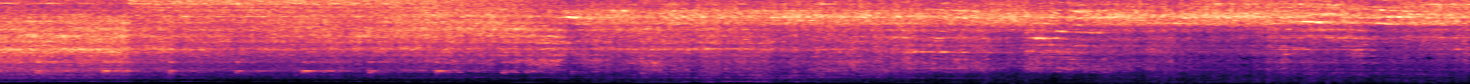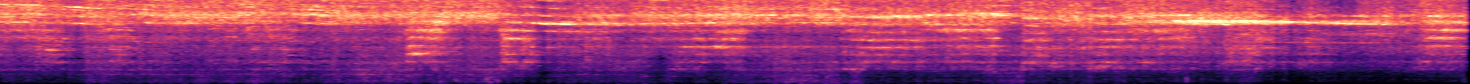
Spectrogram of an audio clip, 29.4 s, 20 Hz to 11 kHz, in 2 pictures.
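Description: Amtrak passenger train led by a Siemens SC-44 Charger diesel locomotive passing close by on a curve. The wheels squeal high and steadily against the rails, with scattered clicks from the wheels over the track. Lower steady tones in the first several seconds fade as the locomotive goes by.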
